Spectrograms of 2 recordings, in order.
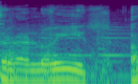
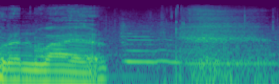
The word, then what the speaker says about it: Ranvier: जाता है nodes of रनवीर। Okay, nodes of रनवायर। तो रनवीर या रनवायर दोनों कह सकते हैं, मगर याद रखने के लिए रनवीर इजी रहेगा। उसका स्पेलिंग रहेगा RANVIER।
